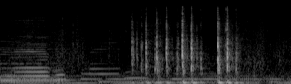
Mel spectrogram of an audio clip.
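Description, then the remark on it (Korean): Quick bursts of keystrokes on a computer keyboard during an internet chat, clicking in irregular clusters, over a low sustained musical hum that fades as the typing starts. “군 제대 후 무료하던 그때 저는 인터넷 채팅으로 그녀를 알게 됐습니다.”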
